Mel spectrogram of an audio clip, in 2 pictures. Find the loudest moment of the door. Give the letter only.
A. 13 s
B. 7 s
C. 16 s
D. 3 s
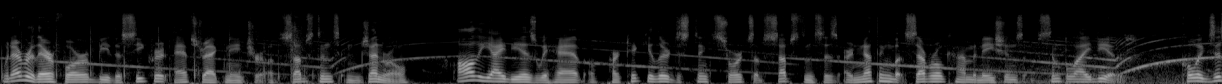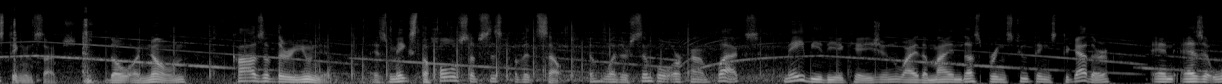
A.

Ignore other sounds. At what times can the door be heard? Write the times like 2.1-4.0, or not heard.
1.7-3.2, 12.3-13.2.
